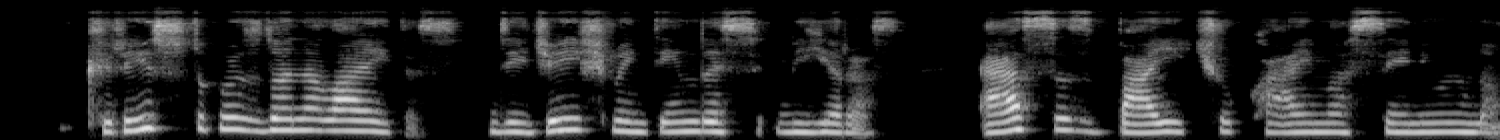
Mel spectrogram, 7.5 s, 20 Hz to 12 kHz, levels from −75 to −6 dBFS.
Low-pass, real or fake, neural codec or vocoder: 10.8 kHz; fake; codec, 24 kHz, 0.9 kbps, WavTokenizer, medium speech release version 2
